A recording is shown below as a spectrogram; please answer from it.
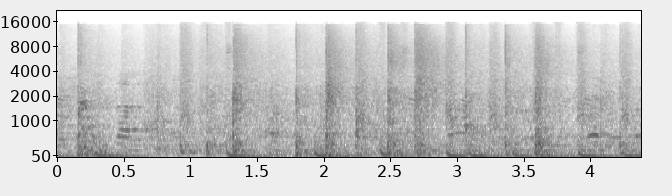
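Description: Boxing gloves striking focus mitts in a fast, irregular run of sharp smacks.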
